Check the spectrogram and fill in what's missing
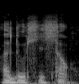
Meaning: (verb) present participle of adoucir; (adjective) 1. mild, balmy 2. softening; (noun) 1. demulcent 2. fabric softener
- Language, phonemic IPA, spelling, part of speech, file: French, /a.du.si.sɑ̃/, adoucissant, verb / adjective / noun, Fr-adoucissant.ogg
